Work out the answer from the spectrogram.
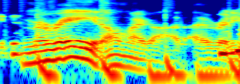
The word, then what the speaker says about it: Mairead: Married, right? Mairead. Mairead.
